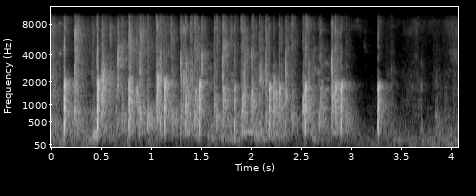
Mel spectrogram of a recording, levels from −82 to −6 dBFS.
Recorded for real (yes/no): yes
